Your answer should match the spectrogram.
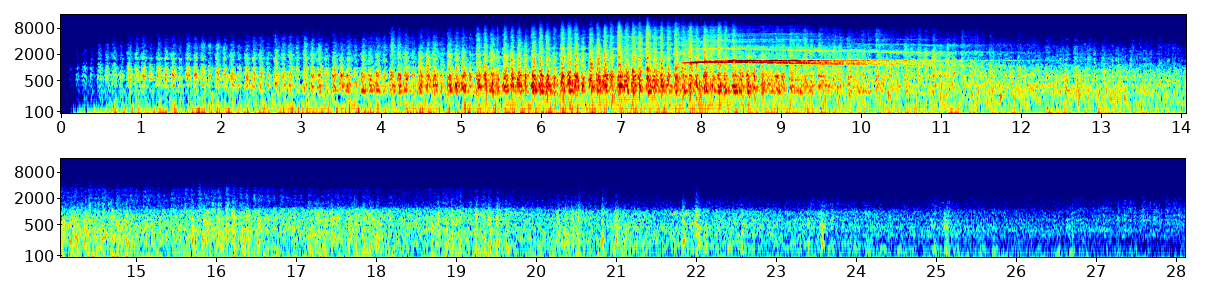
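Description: A full-size train approaching and passing, its rumble and wheel clatter building for several seconds. It whistles about eight seconds in, the pitch falling as it goes by, and then the rumble slowly fades away.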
